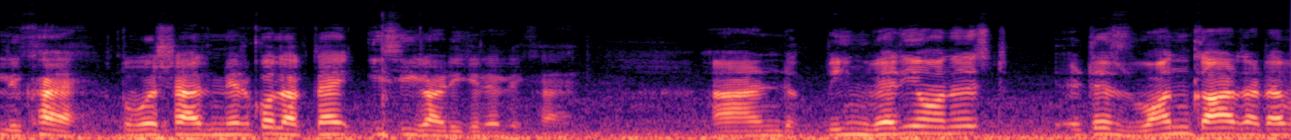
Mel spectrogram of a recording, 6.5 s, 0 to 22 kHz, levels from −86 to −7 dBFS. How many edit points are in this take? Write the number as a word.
zero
